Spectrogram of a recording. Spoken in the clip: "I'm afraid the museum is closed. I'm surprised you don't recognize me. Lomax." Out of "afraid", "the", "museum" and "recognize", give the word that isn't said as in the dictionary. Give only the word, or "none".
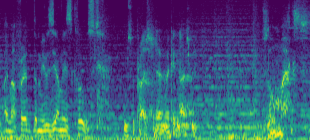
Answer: none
